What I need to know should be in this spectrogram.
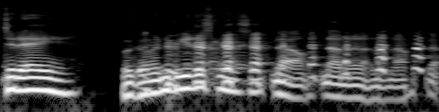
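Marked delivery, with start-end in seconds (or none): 0.0-2.0 put-on whispery ASMR voice, louder. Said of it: "I'm gonna do the, the summary in that voice".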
